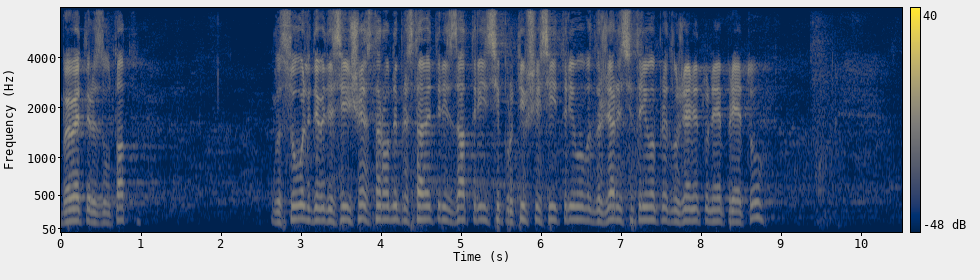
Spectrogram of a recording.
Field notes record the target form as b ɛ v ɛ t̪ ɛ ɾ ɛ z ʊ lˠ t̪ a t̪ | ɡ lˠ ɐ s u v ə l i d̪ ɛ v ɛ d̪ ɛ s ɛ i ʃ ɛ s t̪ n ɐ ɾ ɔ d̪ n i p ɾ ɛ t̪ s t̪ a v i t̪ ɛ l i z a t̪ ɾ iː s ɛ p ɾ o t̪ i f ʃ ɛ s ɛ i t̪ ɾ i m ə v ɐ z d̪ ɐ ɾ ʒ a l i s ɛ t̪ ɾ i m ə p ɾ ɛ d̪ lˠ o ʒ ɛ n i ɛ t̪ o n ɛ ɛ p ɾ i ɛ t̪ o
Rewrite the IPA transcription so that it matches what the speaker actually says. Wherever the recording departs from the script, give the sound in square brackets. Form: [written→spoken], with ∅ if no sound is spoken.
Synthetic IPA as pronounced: b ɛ v ɛ t̪ ɛ ɾ ɛ z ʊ lˠ t̪ a t̪ | ɡ lˠ ɐ s u v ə l i d̪ ɛ v ɛ d̪ ɛ s ɛ i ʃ ɛ s t̪ n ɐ ɾ ɔ d̪ n i p ɾ ɛ t̪ s t̪ a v i t̪ ɛ l i z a t̪ ɾ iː s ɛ p ɾ o t̪ i f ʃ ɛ s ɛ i t̪ ɾ i m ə v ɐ z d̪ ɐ ɾ ʒ a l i s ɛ t̪ ɾ i m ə p ɾ ɛ d̪ lˠ o ʒ ɛ n i ɛ t̪ o n ɛ ɛ p ɾ i ɛ t̪ o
